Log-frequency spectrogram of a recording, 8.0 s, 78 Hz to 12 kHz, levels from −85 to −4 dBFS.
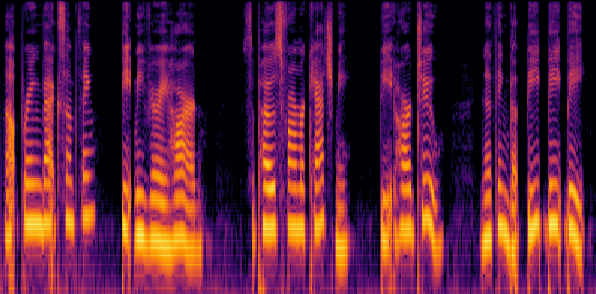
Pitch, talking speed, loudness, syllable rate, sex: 225 Hz, 150 wpm, -20 LUFS, 4.5 syllables/s, female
